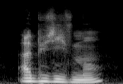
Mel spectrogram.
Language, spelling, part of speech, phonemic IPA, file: French, abusivement, adverb, /a.by.ziv.mɑ̃/, Fr-abusivement.ogg
- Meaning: abusively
